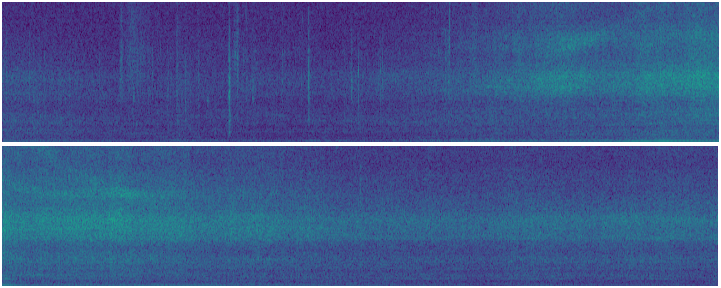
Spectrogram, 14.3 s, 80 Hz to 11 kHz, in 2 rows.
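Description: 1998 Subaru Impreza WRX STi's turbocharged flat-four engine heard from inside the cabin while driving up mountain hairpins. The revs climb to a peak about halfway through and then ease off again.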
